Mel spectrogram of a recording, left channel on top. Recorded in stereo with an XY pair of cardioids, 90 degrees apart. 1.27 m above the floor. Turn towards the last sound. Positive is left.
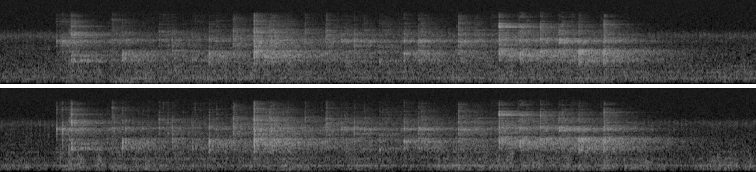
turn(degrees=5)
